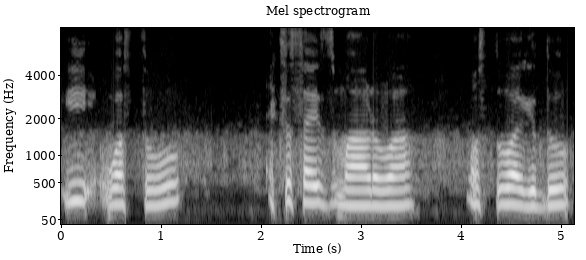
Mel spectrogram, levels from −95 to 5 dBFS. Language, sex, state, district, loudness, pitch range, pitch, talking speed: Kannada, female, Karnataka, Koppal, -16 LUFS, 195-230 Hz, 210 Hz, 70 wpm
